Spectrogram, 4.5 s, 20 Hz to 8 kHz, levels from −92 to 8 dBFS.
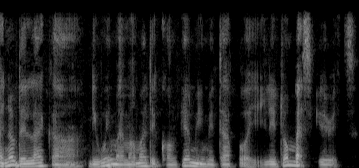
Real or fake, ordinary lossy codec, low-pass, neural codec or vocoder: fake; none; 7.2 kHz; codec, 24 kHz, 0.9 kbps, WavTokenizer, medium speech release version 1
